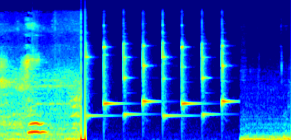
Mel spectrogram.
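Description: Chime sound effect edited in at a scene change: a sharp click, then a run of about eight bell-like dings alternating between a lower and a higher note, about three a second, each ringing briefly over complete silence.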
